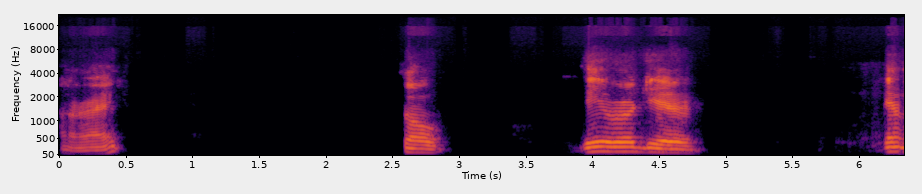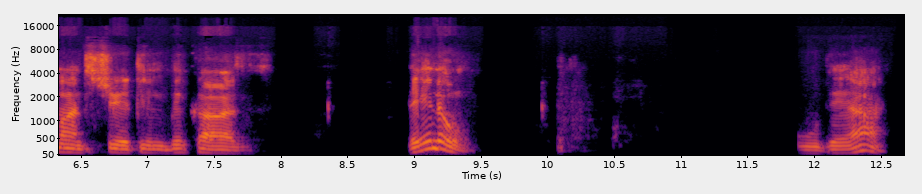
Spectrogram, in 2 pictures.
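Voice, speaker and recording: A Jamaican man with a fairly low voice lectures his class with conviction, circling back over his own words as he builds each point. The sound is muffled and lo-fi, with no room echo. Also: expressive, drawn-out words, long pauses. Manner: emphatic, repeats words while driving points home. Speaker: teacher. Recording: dull, muffled, dry sound.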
